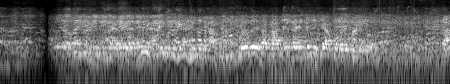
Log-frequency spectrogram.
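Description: A large outdoor crowd chatters and calls out loudly all around.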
